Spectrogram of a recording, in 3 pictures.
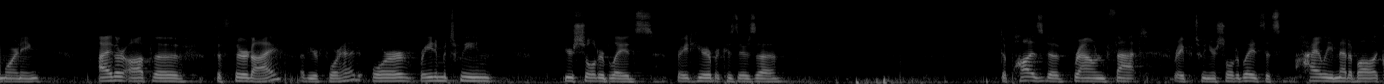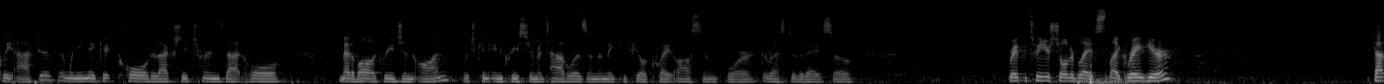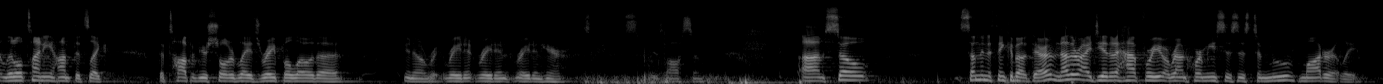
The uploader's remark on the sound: This week I'm sharing the third session that I did at the EPIC Conference in Toronto in December of 2022.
